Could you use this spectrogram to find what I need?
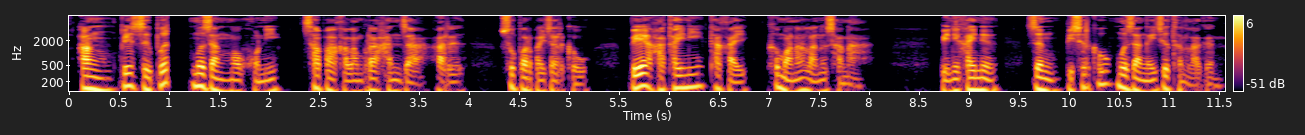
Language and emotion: Bodo, fearful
